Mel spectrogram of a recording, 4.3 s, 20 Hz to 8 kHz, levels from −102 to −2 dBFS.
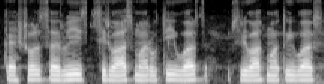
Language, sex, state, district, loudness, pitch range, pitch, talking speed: Hindi, male, Chhattisgarh, Bilaspur, -16 LUFS, 125-135 Hz, 130 Hz, 55 wpm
